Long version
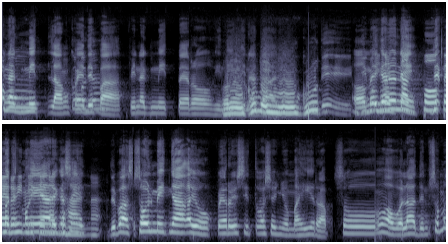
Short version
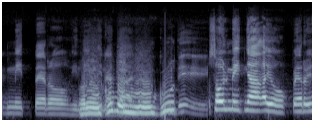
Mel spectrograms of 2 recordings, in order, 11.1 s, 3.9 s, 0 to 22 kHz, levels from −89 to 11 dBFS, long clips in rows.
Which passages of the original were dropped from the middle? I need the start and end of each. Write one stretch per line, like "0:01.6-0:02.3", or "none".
0:04.4-0:07.2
